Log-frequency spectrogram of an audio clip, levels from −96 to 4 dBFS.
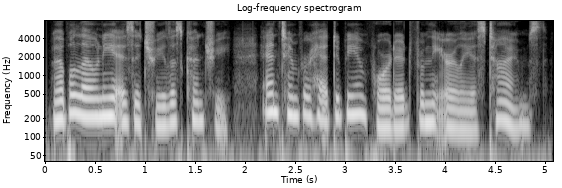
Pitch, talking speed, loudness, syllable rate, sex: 185 Hz, 175 wpm, -16 LUFS, 5.5 syllables/s, female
